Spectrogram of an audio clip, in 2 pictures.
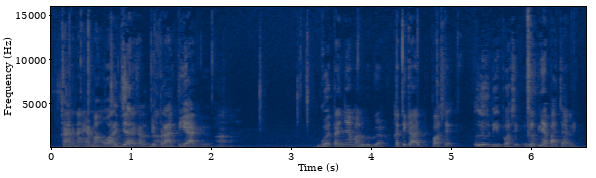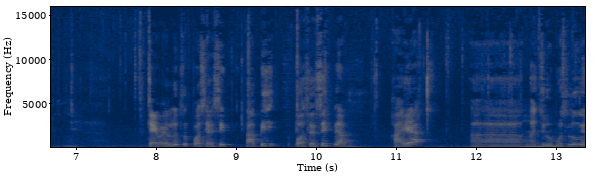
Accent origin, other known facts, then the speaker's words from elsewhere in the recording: East Jakarta, Jakarta, Indonesia; Aku ya aku kami dari Jakarta Timur anjing.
